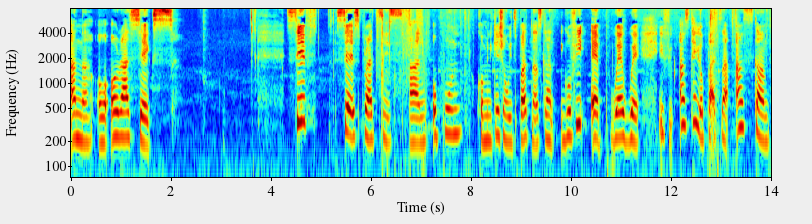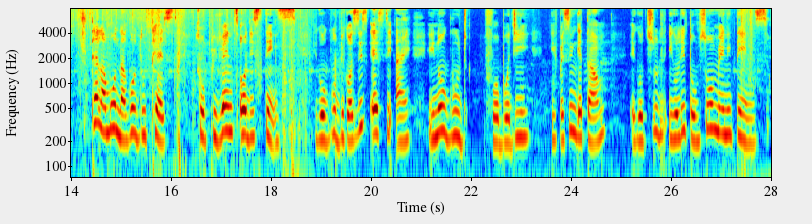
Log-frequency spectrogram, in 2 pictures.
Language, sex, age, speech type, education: Nigerian Pidgin, female, 46-60, spontaneous, tertiary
